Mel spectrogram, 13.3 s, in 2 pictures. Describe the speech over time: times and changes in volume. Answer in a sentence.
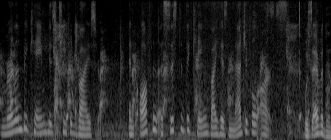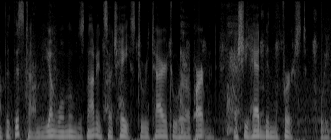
The talking can be heard from 0.0 to 13.2 s, at a steady volume.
